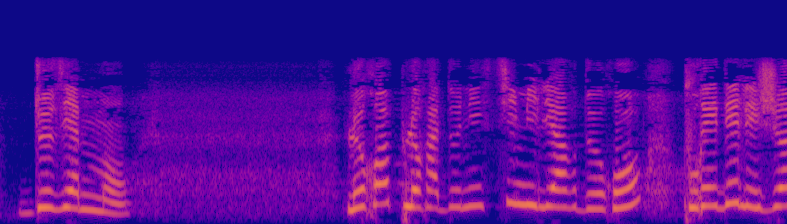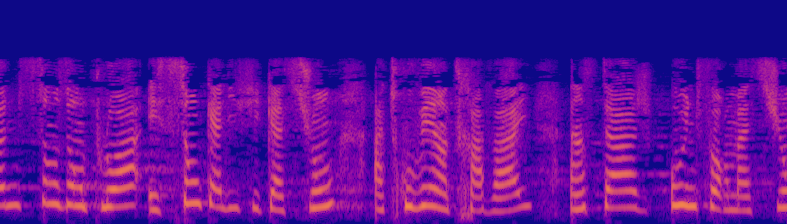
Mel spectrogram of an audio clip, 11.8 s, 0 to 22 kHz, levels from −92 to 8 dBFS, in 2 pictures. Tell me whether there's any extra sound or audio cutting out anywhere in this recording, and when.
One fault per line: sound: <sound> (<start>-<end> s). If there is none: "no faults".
no faults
